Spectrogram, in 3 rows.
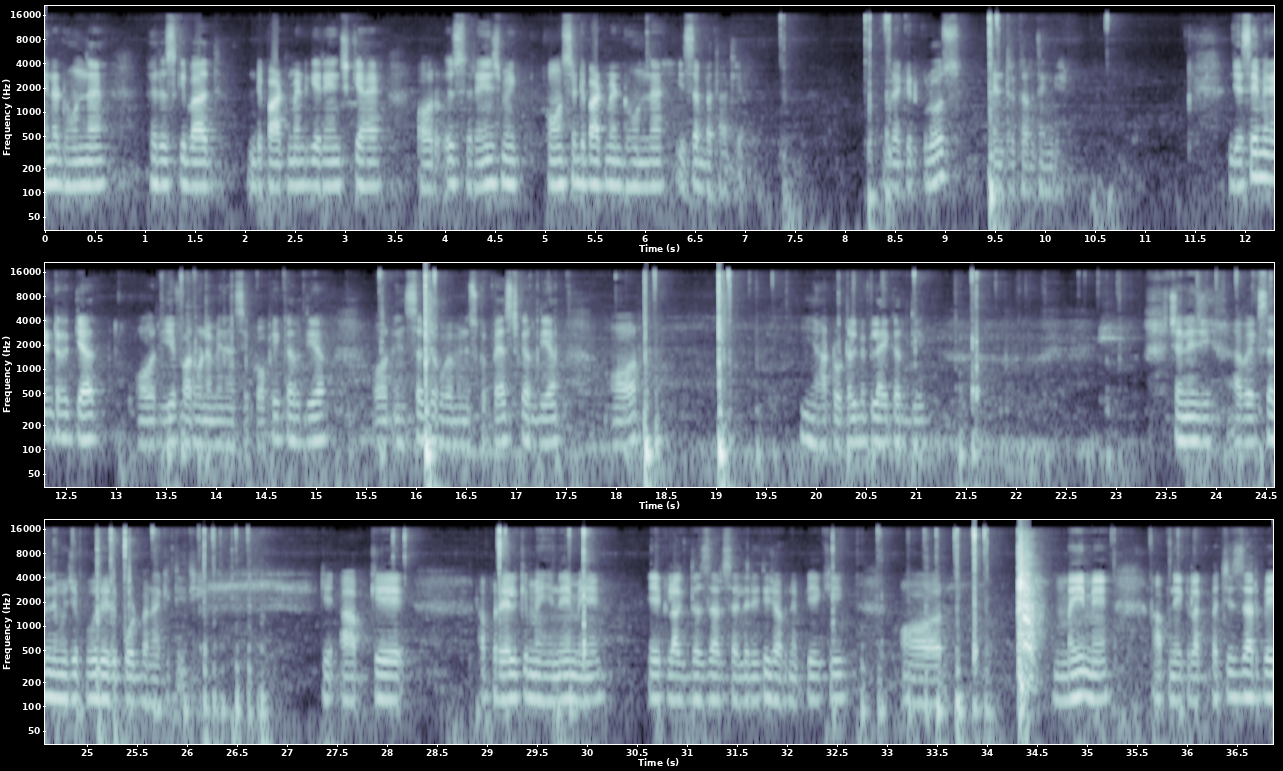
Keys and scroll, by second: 10.4 Up, 13.4 ctrl+c, 16.7 Down, 18.2 alt+=, 19.3 Up, 21.4 ctrl+r, 21.8 Right, 22.6 Left, 23.6 Up, 24.1 Left, 24.4 Up, 29.6 ctrl+b, 30.6 Right, 32.7 ctrl+a, 35.0 Up, 35.3 Right, 35.6 Down, 35.8 Left.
